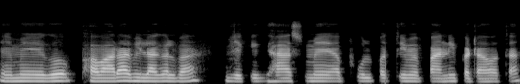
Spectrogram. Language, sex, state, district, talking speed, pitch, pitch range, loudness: Bhojpuri, male, Bihar, Saran, 185 wpm, 150 Hz, 145-155 Hz, -19 LUFS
